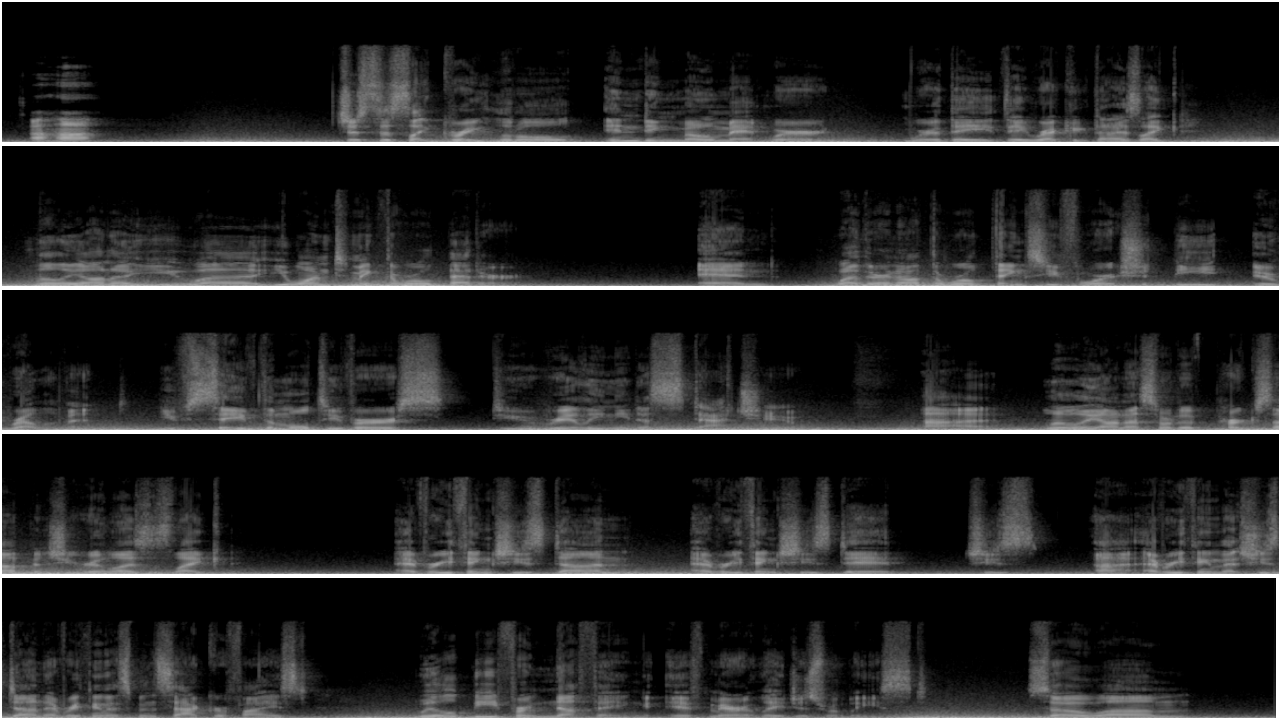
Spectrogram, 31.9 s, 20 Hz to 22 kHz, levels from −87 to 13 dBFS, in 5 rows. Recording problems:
wind noise on the microphone; occasional gusts; 10 dB below the speech

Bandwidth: 15 kHz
